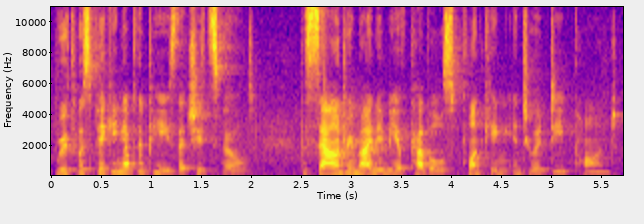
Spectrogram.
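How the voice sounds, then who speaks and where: A woman's voice: moderate pace, fairly bright tone. A woman reading a novel aloud as a teacher, with narration and informal explanation. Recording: faintly noisy home recording with low rumble.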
